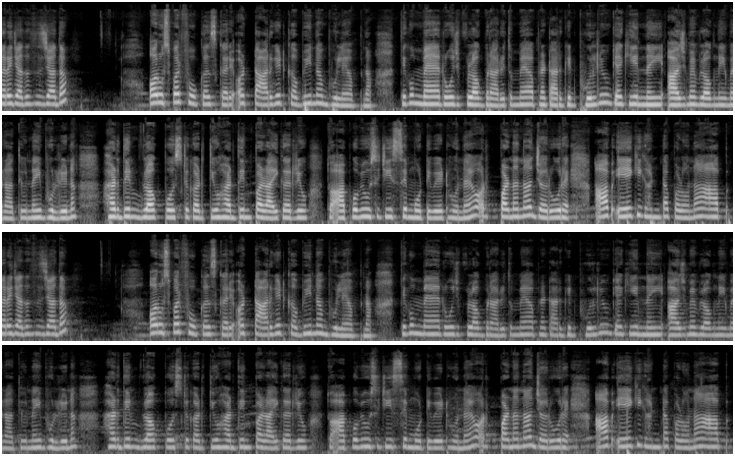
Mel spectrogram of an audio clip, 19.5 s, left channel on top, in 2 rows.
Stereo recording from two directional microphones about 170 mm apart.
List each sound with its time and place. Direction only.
0.0 s speech: 25° left (ahead or behind)
2.0 s speech: 25° left (ahead or behind)
5.5 s speech: 45° left (ahead or behind)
